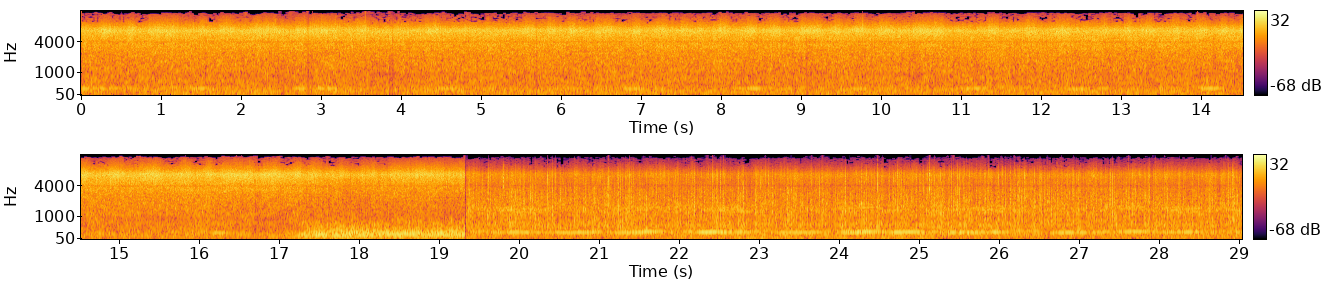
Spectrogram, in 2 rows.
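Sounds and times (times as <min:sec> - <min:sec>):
heavy rain hissing: 0:00.0 - 0:29.0
low thunder rumble: 0:00.0 - 0:29.0.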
